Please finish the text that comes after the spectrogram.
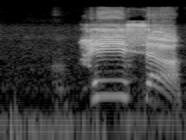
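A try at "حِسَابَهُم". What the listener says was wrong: jangan baca hisab hisabahum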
